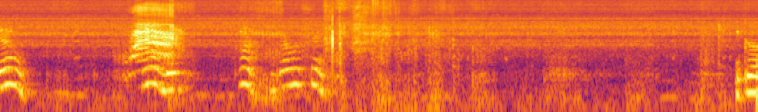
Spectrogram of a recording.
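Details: Kiki, a female pet cat riding on a person's shoulders, gives a few short wavering meows with rising and falling arcs early on, while a person coaxes and talks to her in the background.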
